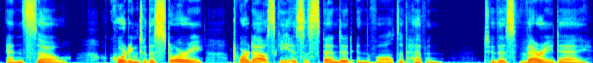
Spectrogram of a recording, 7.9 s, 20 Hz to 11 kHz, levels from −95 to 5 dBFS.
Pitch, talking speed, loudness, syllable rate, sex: 180 Hz, 135 wpm, -18 LUFS, 4.3 syllables/s, female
